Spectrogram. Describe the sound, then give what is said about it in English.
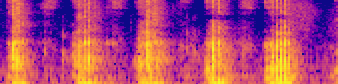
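A coaster being scratched: five rough, rhythmic scraping strokes, fairly loud, each about a quarter-second long with brief gaps between them, and no voices. “It's you scratching a coaster.”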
